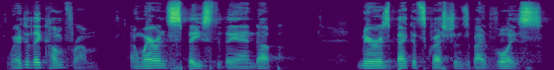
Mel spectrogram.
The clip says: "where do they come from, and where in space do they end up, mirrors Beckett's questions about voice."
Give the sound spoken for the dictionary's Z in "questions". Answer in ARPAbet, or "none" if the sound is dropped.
Z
